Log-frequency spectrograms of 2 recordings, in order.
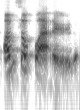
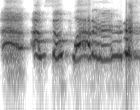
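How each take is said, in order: First: Said in the usual way. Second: Very high, drawn-out wail; overcome with flattery. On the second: Real, not acted. Streamer flattered by a troll, drawn-out delighted squeal.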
